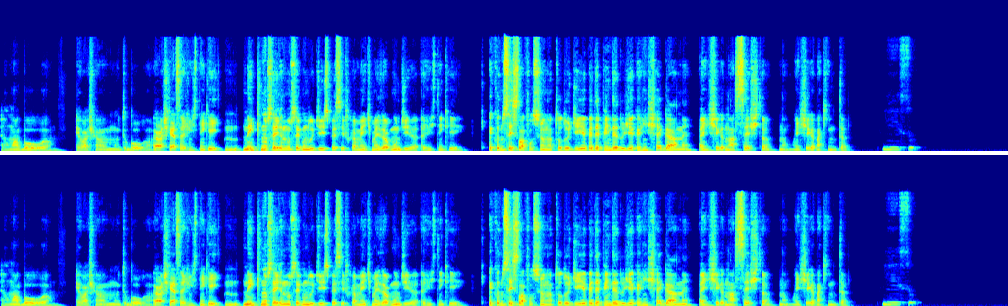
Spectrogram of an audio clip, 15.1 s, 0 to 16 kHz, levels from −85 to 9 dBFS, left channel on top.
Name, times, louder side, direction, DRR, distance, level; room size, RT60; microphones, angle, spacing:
voice 1, 0.0-0.9 1.1-6.9 7.3-12.7, left 1 dB, 5° left, 0.4 m, -22 dB
voice 2, 13.2-13.8, right 1 dB, 45° right, 0.7 m, -34 dB
3.6 x 2.3 x 2.4 m
head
